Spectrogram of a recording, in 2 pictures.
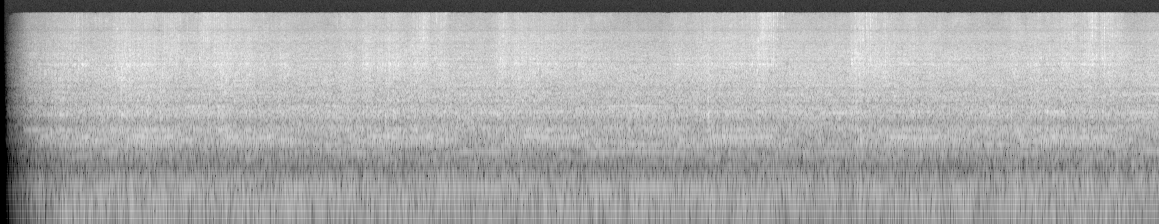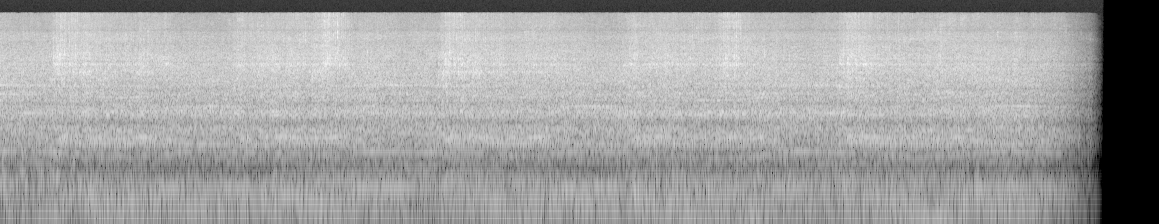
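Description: A large engine running steadily under load, its note swelling and dipping in a regular cycle about every two seconds.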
